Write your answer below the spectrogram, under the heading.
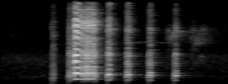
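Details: A wild hen red junglefowl gives one harsh, grating squawk followed by four evenly spaced, short clucks that fade out.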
